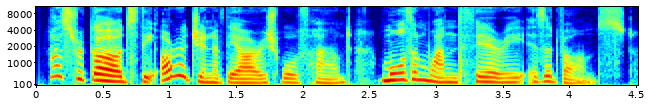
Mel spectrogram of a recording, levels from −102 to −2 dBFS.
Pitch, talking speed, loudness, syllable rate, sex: 210 Hz, 185 wpm, -18 LUFS, 5.9 syllables/s, female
